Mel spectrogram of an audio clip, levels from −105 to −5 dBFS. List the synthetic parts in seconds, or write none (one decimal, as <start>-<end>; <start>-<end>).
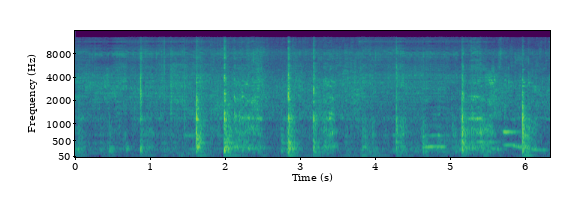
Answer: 0.0-1.8; 3.8-5.4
